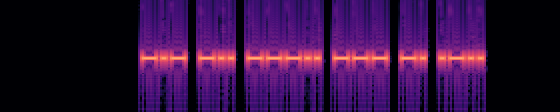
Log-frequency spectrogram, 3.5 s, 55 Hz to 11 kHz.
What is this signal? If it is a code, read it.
Morse code, heard as a keyed tone, about 38 wpm, 700 Hz. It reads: KD8ONL
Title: USA Call Signs - 6 Characters - 8x Character Spacing - 40wpm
